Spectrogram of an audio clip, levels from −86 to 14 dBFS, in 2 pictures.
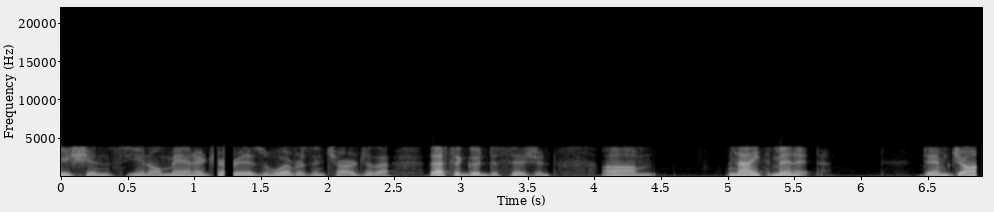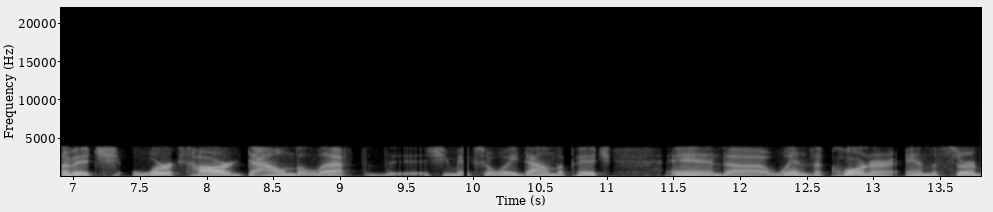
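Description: Packet loss filled with silence cuts holes in the speech at 1.14 to 1.3 s (about 120 ms gone across 160 ms, longest gap 80 ms), at 6.86 to 6.92 s (60 ms) and at 9.92 to 9.96 s (40 ms). Each gap is silence with abrupt edges and no fade. The lengths all step in 20 ms units, which fits 20 ms packets. That regular stepping and the absence of any concealment or smearing set this apart from signal dropouts or noise-gate chopping. The speech runs over the G.711 telephone path, so it is band-limited to 4 kHz.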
